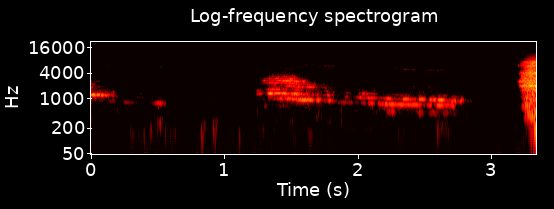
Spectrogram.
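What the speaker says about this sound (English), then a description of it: "My cat Abigail is bringing us her snake" A pet cat meows while carrying a toy snake, giving a short cry, then a longer drawn-out meow, and a sudden bright burst at the very end, all close and fairly quiet.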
